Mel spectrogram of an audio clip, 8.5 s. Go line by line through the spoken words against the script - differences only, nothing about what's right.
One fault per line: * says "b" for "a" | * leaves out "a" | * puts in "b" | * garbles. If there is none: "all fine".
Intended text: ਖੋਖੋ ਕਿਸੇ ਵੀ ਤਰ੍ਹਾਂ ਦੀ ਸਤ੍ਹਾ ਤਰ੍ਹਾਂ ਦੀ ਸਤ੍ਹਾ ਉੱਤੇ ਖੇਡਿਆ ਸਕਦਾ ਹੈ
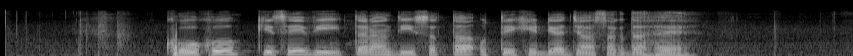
* leaves out "ਤਰ੍ਹਾਂ ਦੀ ਸਤ੍ਹਾ"
* puts in "ਜਾ"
